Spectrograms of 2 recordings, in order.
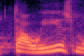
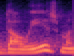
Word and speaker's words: taoísmo: O taoísmo, ou daoísmo, né, depende um pouco a pronúncia, porque o chinês ele vem sendo...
